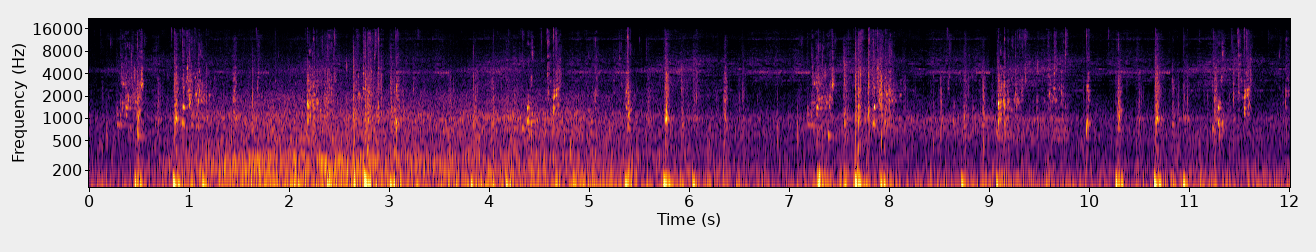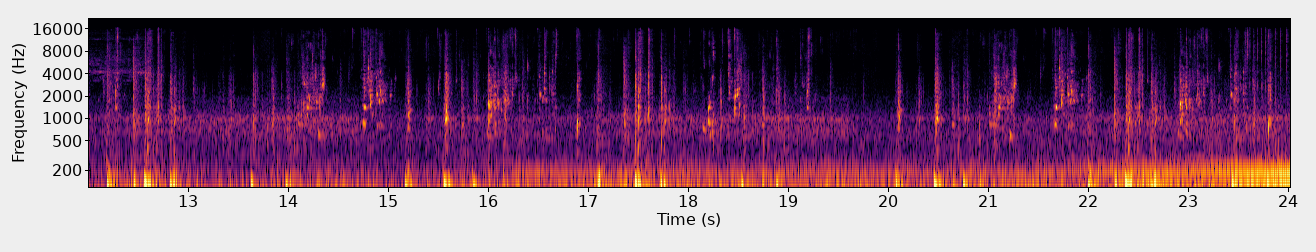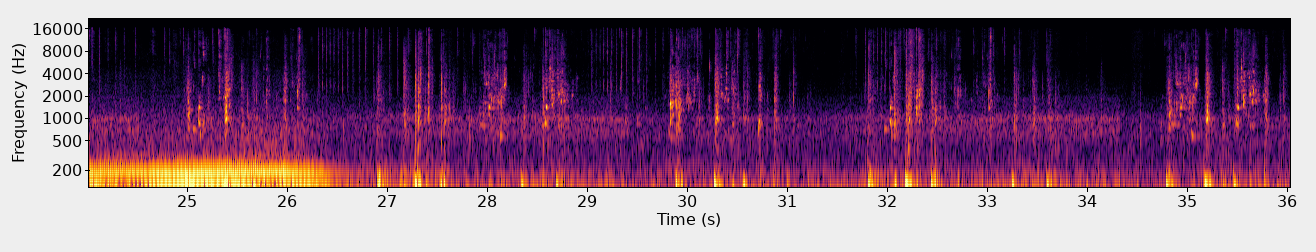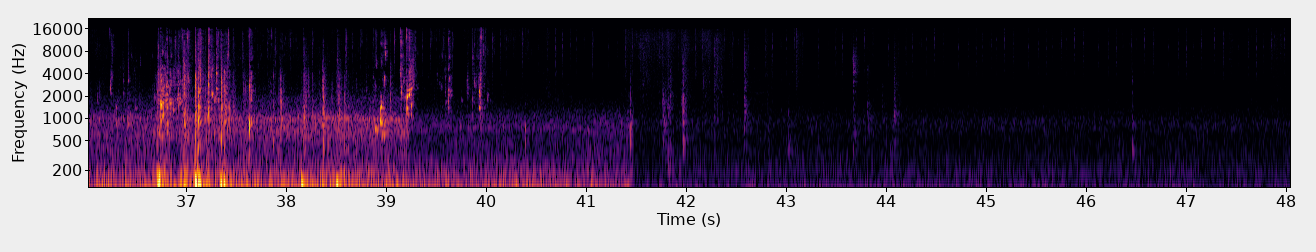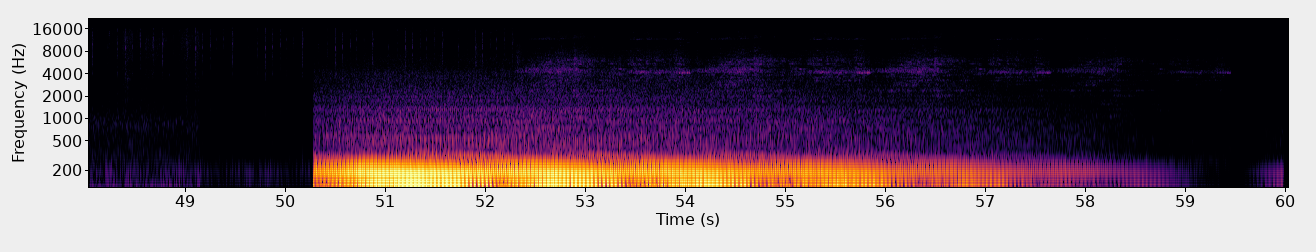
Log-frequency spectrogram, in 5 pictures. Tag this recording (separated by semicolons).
wispelberg; belgium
